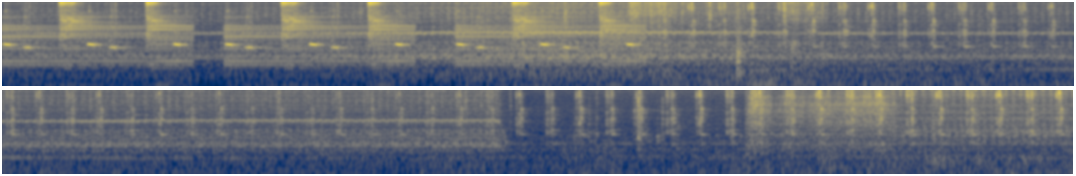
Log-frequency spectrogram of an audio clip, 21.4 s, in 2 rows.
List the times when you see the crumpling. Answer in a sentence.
The crumpling can be heard from 6.2 to 8.3 s.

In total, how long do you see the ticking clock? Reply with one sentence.
You can hear the ticking clock for 21 seconds altogether.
